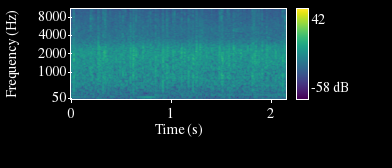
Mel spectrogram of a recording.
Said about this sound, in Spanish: Ahí está Tomás Rufo que brinda el toro a José Antonio Carretero entre la ovación de la maestranza.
